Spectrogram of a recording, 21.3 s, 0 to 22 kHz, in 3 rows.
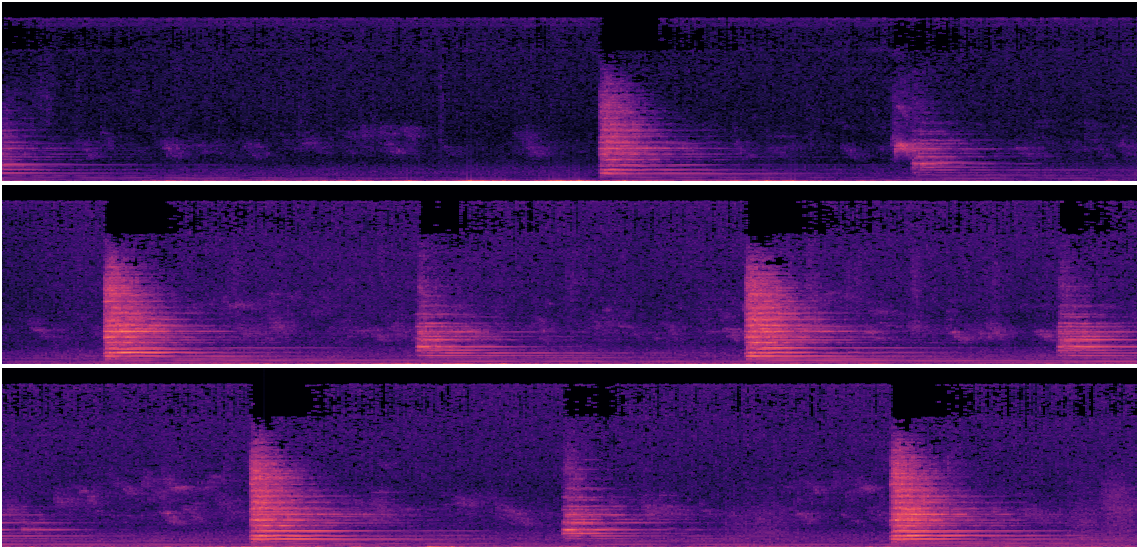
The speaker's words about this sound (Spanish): la pedanía de Guadalupe, el 2 de noviembre suena así el toque de anime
